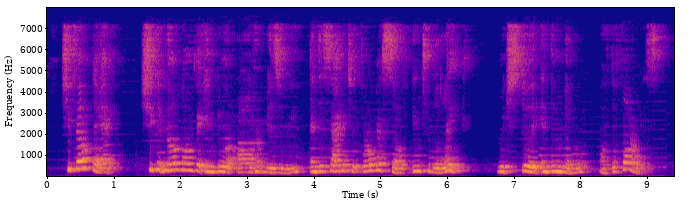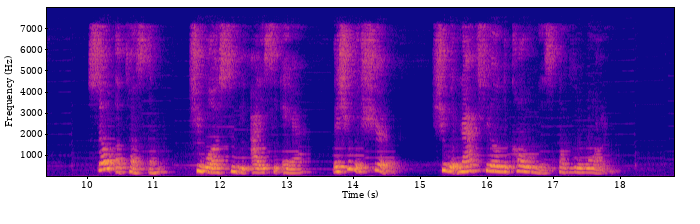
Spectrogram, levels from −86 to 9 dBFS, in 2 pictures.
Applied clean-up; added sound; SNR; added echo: neural separator model SepFormer DNS4.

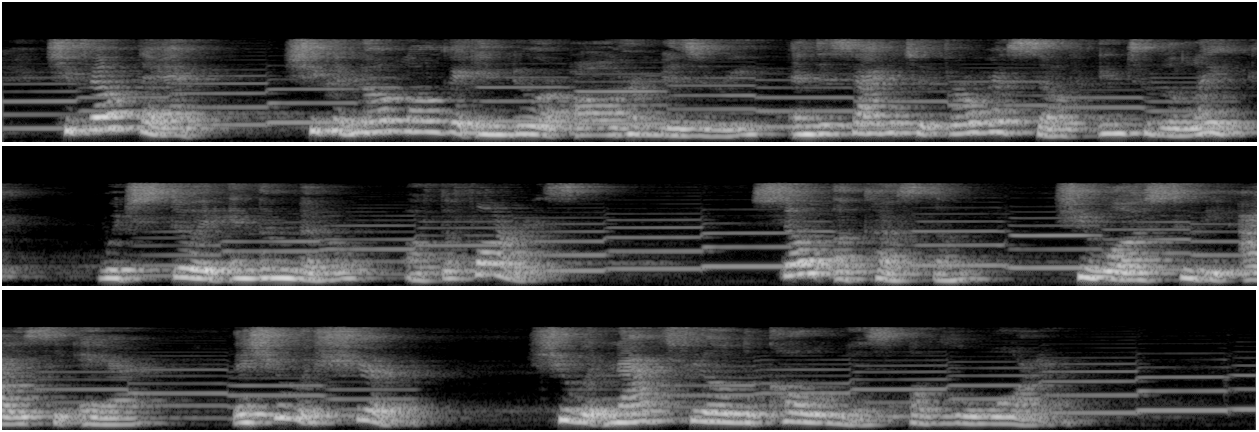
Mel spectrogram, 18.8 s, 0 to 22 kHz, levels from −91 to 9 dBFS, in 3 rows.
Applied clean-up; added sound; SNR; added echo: none; Wind instrument, woodwind instrument; 19 dB; reverberation time 0.6 s.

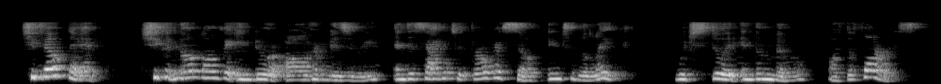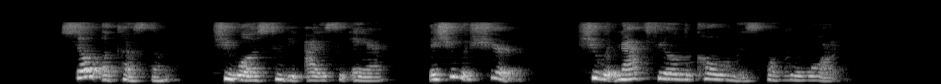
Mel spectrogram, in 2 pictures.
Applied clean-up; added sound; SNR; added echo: neural mask model DeepFilterNet 3.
